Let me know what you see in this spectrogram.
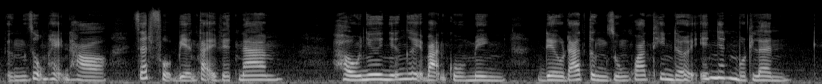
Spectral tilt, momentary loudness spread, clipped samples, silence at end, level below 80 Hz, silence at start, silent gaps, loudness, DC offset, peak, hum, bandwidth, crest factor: -6 dB/octave; 9 LU; under 0.1%; 0 s; -44 dBFS; 0 s; none; -22 LUFS; under 0.1%; -6 dBFS; none; 13.5 kHz; 16 dB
